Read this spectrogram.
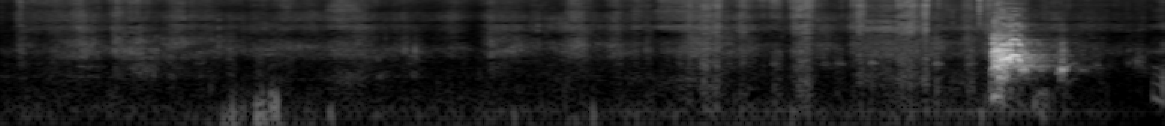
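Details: A Siberian Husky gives a sudden sharp yelp of pain on getting an electric shock from an electric fence, after a mostly quiet stretch.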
